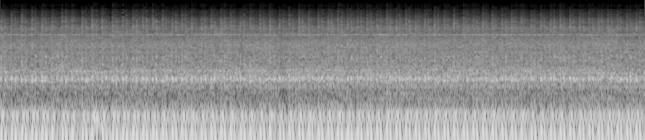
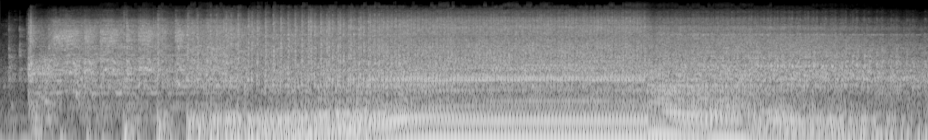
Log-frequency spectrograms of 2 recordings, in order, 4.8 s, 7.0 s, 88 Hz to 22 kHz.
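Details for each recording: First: Cub Cadet Super LT1554 lawn tractor, 27 hp Kohler V-twin, 500+ hours, after head gasket rebuild, carb cleaning and adjustment, air box off: steady even putter at constant speed; engine running correctly. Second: Cub Cadet Super LT1554 lawn tractor, 27 hp Kohler V-twin, 500+ hours, after head gasket replacement: fires and climbs to screaming high speed, holds, then dies; runaway engine right after governor linkage reset at full throttle.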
